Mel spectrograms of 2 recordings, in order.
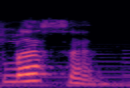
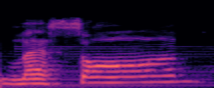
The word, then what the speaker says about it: lesson: What's going on is that second syllable is unstressed. This vowel is a copycat. It's kind of copying the sound of short U and saying, really it's in between vowels. And so it's mushy. And so it's our unstressed syllable. We can say, we sounded out lesson, but we say lesson because of the crazy schwa.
